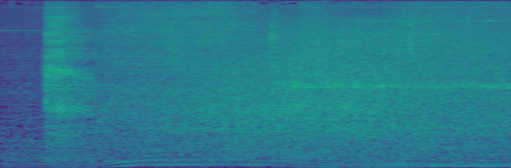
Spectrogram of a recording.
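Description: A car engine running low as the car rolls slowly, its pitch rising briefly about a second in, then holding steady, over a light hiss.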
